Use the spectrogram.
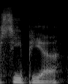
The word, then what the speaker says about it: sepia: Is this sepia? I think it's sepia. Okay, or sepia. I said it wrong for so long. I just can't handle it. Um sepia is the correct pronunciation.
